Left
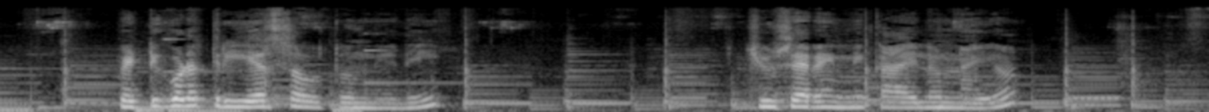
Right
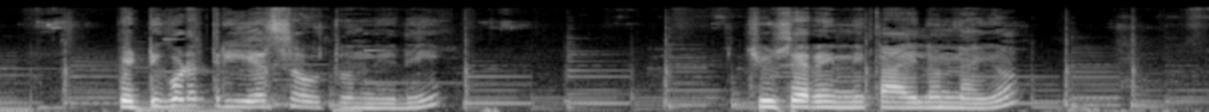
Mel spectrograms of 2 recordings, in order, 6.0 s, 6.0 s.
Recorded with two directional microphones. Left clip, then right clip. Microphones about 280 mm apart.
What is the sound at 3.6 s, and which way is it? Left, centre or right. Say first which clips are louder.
Speech: right 9 dB; centre.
